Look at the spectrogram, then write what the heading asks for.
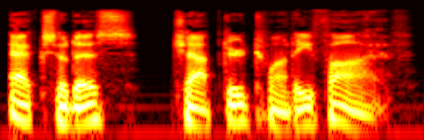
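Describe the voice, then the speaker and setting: A man narrating scripture from a script in a solemn, measured manner. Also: low voice. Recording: music behind the voice. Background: background music.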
